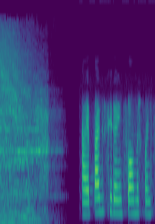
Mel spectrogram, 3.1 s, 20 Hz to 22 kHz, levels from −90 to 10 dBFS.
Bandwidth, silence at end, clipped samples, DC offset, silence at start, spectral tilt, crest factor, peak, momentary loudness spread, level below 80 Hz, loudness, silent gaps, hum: 16 kHz; 0.1 s; under 0.1%; under 0.1%; 0 s; -2.5 dB/octave; 22 dB; -2 dBFS; 13 LU; -56 dBFS; -23 LUFS; 1.39-1.58 s; none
